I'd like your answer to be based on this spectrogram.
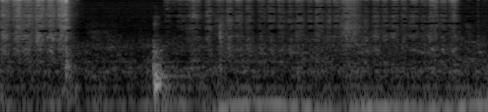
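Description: A yellow wooden graphite pencil rubs and scratches across the page of an open paper sketchbook lying flat. A bright, papery scratching burst opens the clip, followed by a brief soft low thump. Quieter strokes then continue over a steady low rumble.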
